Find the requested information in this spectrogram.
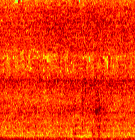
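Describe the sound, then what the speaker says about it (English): Water from a sink tap runs in a steady, continuous stream, used for dampening hair, with no voices over it. "I'm going to put it down to like a slow trickle so we don't waste any water."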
